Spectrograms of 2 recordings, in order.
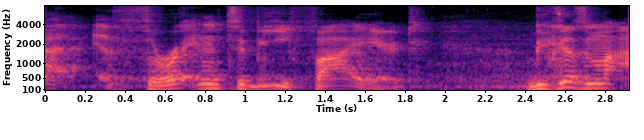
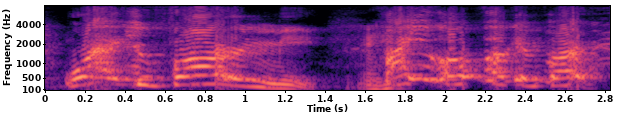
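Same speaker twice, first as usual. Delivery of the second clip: mock furious rant; 12 semitones higher than usual. To the bus driver who fired him, high outraged yelling. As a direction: rant like an eight-year-old fired for nothing. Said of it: "I'm mad as shit".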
